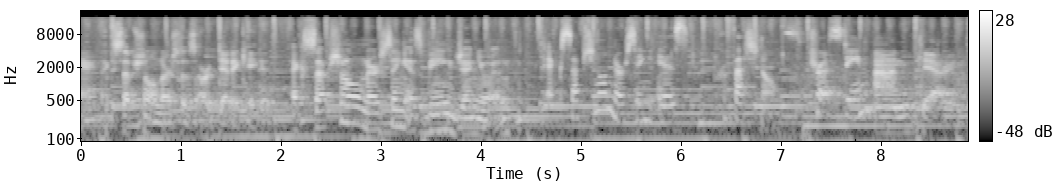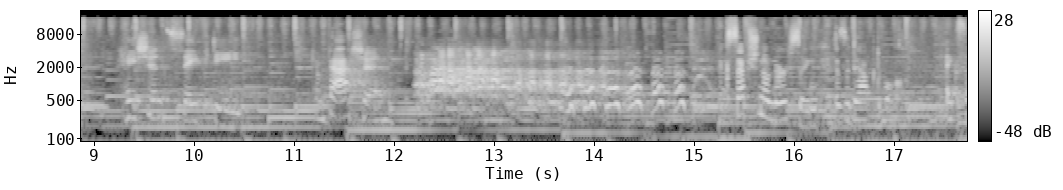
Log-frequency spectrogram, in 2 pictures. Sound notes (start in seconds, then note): 12.2 laughter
